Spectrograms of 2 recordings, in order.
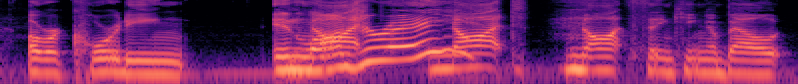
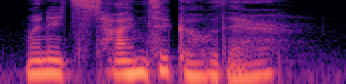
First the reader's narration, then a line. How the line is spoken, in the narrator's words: I said quietly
